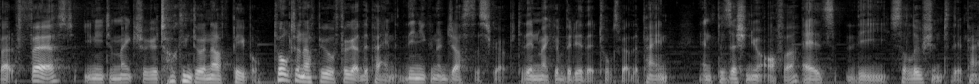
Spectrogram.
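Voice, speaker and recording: Very fast and mumbled, this man's very deep, low voice runs on with hardly any pauses and ordinary pitch variation. Faint music plays in the background. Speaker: sales and outreach coach; sales, outreach coach. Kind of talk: tutorial. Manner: mumbles somewhat; casual. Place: home room. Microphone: studio mic.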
